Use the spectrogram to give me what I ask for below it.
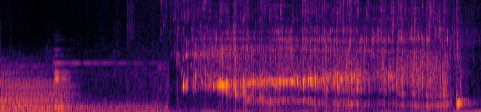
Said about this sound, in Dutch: Dus als je een glas met water tot de helft inschenkt en je zegt dat dat glas half leeg is, dan ben je een zwartkijker of dan word je als een zwartkijker gezien?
